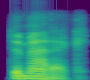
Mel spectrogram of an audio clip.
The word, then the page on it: dalmatic: American English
